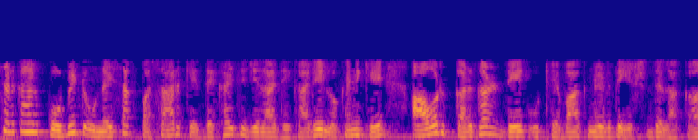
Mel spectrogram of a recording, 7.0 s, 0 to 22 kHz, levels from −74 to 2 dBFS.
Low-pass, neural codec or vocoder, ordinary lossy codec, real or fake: 3.6 kHz; none; AAC, 32 kbps; real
